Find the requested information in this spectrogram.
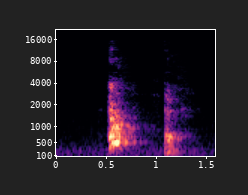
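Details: Thomas the dog, asked to speak, answers with two short, sharp barks about half a second apart, the first louder and longer than the second, against a quiet background.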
